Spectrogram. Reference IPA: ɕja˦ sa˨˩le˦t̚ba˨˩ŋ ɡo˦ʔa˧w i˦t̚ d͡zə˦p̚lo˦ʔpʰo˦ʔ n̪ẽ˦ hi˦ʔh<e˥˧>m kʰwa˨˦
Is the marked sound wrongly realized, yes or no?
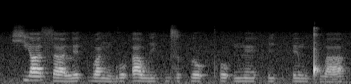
no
